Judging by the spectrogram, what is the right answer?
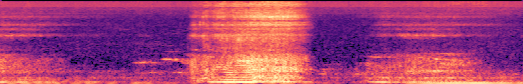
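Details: Child snoring in sleep, low rumbling snores about two breaths per cycle; presented as a possible symptom of nasal polyps.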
